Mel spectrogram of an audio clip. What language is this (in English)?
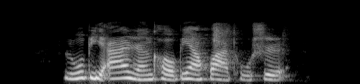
Chinese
